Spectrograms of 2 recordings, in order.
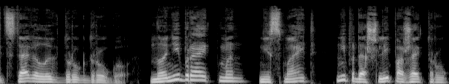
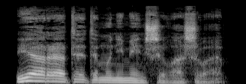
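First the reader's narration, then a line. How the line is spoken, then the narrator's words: Hoarse croak. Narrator (Russian): прохрипел Вудвард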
